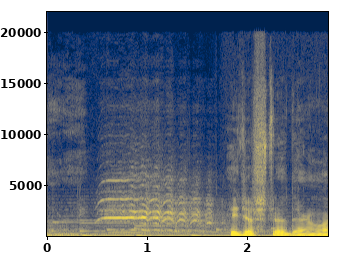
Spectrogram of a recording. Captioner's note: horse whinny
